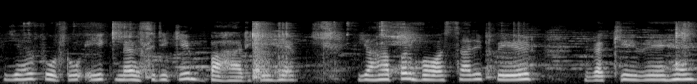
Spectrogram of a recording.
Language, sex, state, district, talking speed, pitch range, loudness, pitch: Hindi, female, Rajasthan, Jaipur, 135 wpm, 210-230 Hz, -18 LUFS, 215 Hz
